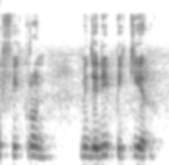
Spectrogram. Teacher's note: gugus konsonan diselipi vokal seperti fikrun menjadi pikir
